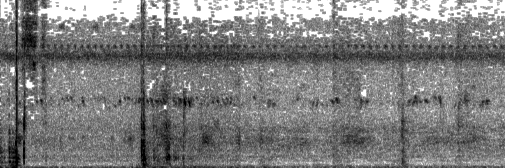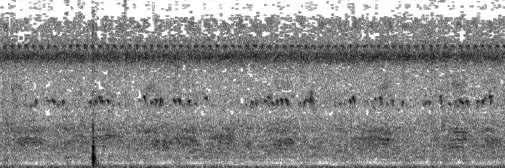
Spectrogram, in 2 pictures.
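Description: Squash vines and leaves rustling as they are handled, with a few sharp clicks or snaps, the loudest about a second and a half in. Behind it insects keep up a faint, steady chirping.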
